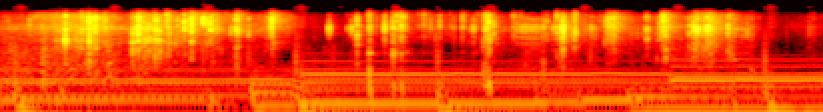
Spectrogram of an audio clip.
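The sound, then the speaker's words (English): Loud, crisp crunching of food being chewed, a steady run of sharp crackly bites and crumbles over a low, constant hum, with no talking. “Alrighty, so, actually probably not gonna eat during this because the crunching is very loud and I can't talk while I eat.”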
